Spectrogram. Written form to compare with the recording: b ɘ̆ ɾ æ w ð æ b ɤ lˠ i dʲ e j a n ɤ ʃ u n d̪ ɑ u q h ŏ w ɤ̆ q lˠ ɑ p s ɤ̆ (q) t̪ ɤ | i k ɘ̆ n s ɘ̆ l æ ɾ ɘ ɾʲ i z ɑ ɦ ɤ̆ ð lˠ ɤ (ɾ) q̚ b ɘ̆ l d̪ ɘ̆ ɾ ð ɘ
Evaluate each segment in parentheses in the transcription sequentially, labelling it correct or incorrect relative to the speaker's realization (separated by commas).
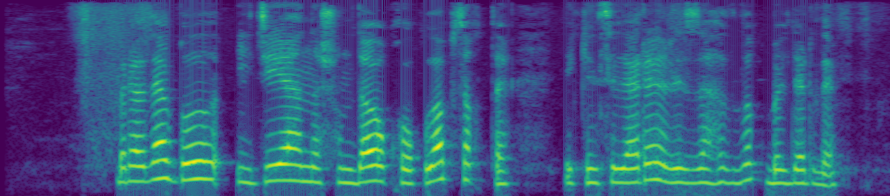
correct, incorrect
